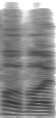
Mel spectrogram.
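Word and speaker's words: Poboigh: It's pronounced Po' Boy, but it's spelled different than the sandwich.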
